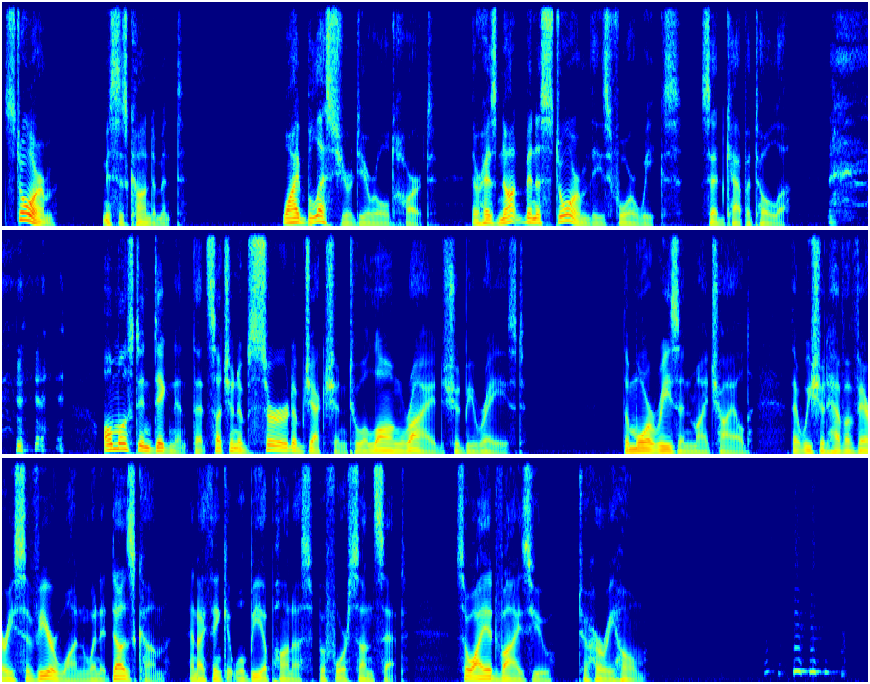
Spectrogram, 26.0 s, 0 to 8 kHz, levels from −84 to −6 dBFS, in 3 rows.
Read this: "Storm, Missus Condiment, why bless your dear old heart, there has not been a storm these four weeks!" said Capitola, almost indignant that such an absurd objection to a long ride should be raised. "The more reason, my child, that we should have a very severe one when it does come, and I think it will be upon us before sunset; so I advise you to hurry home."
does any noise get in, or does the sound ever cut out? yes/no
yes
